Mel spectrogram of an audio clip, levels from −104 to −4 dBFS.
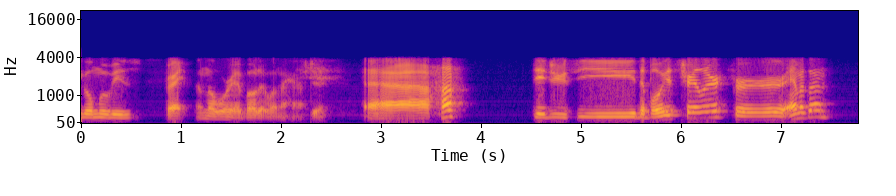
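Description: No technical faults are audible.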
